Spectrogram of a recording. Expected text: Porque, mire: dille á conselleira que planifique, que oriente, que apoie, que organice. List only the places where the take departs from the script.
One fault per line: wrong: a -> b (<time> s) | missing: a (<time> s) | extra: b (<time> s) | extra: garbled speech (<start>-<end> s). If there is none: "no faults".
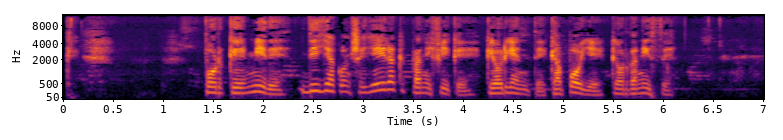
no faults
